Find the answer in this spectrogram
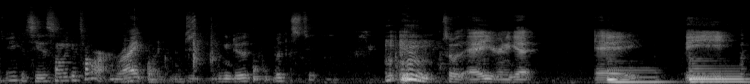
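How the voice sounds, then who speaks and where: A music teacher gives a casual music theory lesson with a guitar playing along, speaking in a mid-range voice over poor audio. He keeps checking in with "right?" and restarts or corrects himself as he counts out notes.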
